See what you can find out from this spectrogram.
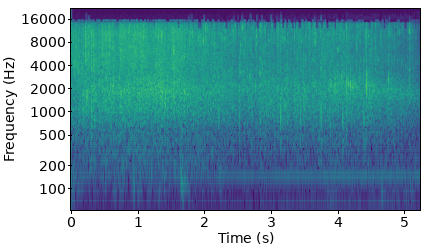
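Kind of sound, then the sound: crowd, audience applause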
